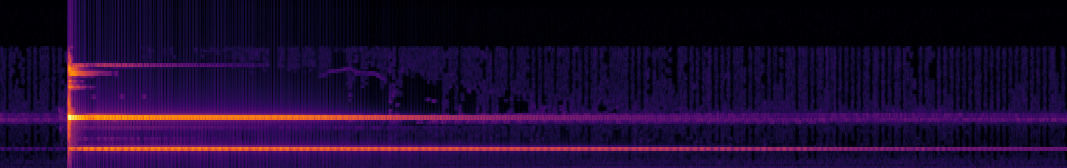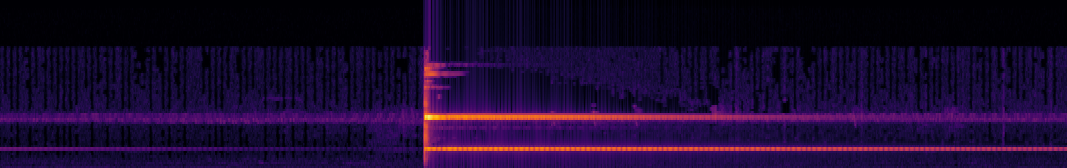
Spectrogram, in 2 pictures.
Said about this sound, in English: And let's just start by anchoring our attention with the sound of the bells.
